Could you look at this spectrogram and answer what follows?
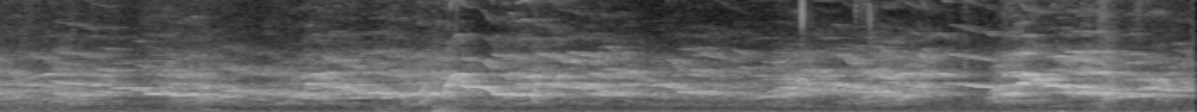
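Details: Carnaby's black-cockatoos, an endangered species, in a suburban backyard in Perth, Western Australia. The birds give dense, overlapping harsh squawks and screeches that rise and fall in loudness, with sharp louder bursts near the end.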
